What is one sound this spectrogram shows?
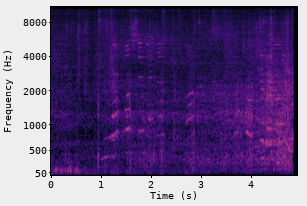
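A young child chatters nearby outdoors.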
